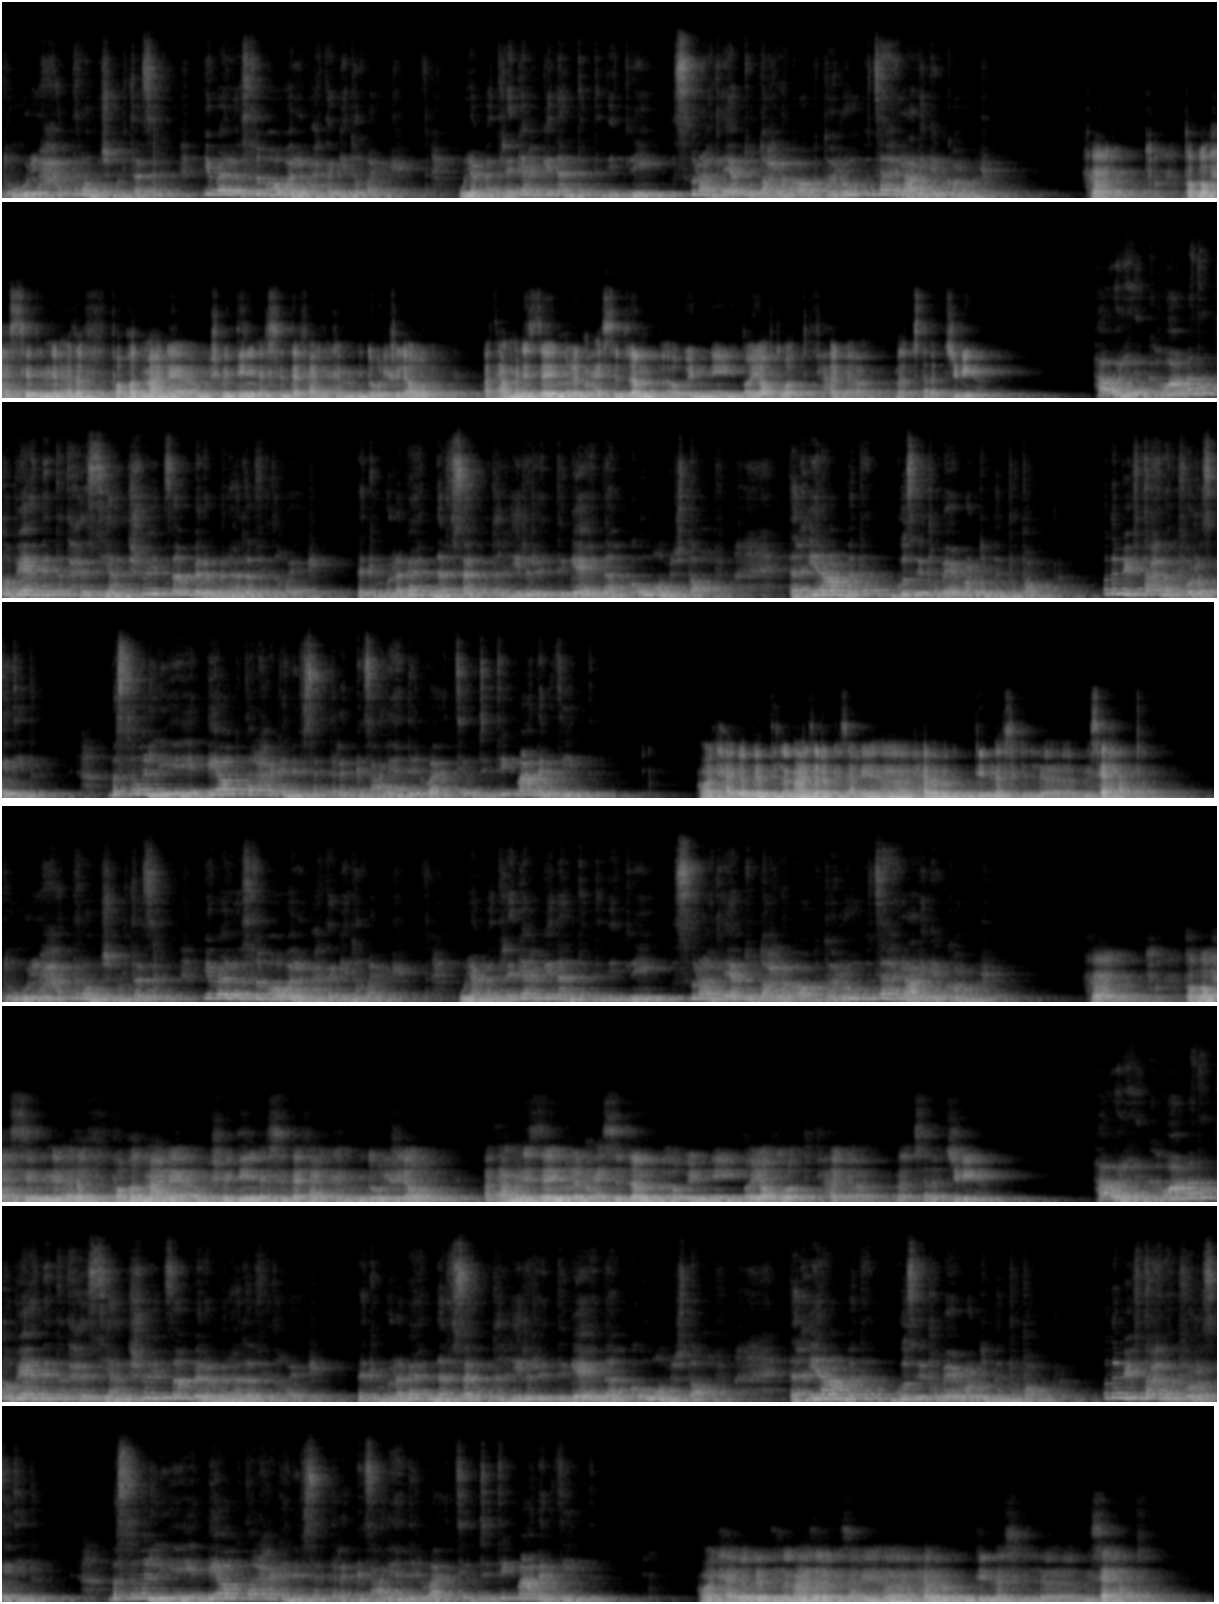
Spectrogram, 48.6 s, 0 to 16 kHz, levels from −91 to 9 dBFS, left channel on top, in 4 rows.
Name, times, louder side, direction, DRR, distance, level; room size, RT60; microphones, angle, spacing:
voice 1, 0.0-1.6 2.0-4.0 4.3-6.5 6.9-9.8 23.1-27.3 27.9-34.7 35.3-36.8 37.2-42.3, left 1 dB, 20° left, -1 dB, 0.6 m, -32 dB
voice 2, 10.9-11.3 11.6-16.5 17.0-22.0 37.9-38.2 43.4-47.9, left 1 dB, 60° left, 3 dB, 0.6 m, -29 dB
7.2 x 4.2 x 3.2 m, 1.4 s
head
